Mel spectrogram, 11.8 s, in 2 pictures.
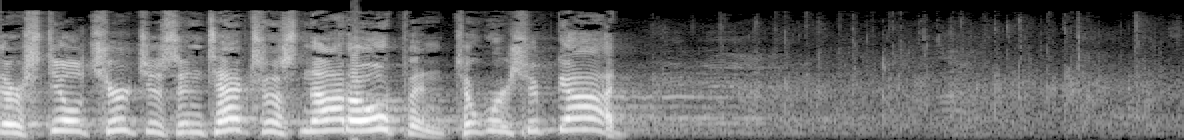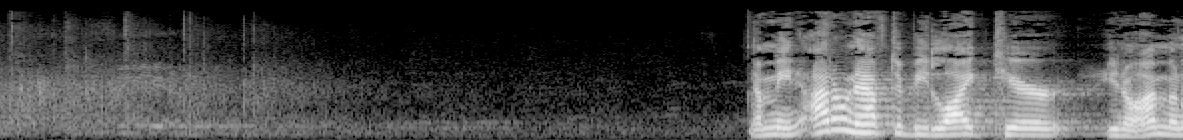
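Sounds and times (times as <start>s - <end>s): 
speech: 0.0s - 3.3s, 9.7s - 11.8s
audience clapping: 3.1s - 7.8s.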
